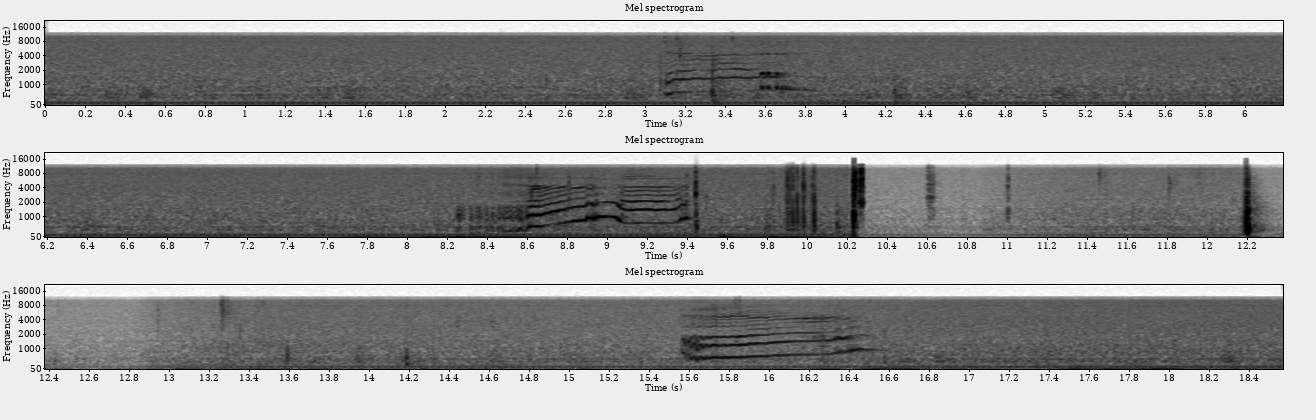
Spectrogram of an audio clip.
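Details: Ragdoll cat meowing indoors: a short meow, then a louder rising-falling meow with rustling, a brief quiet gap with sharp knocks, and a final arched meow, over steady room hum.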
